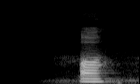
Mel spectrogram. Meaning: The first character in the Assamese alphabet
- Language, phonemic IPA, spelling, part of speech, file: Assamese, /ɔ/, অ, character, As-অ.ogg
